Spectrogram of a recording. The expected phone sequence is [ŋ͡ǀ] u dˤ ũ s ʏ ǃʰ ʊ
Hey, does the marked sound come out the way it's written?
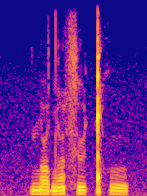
no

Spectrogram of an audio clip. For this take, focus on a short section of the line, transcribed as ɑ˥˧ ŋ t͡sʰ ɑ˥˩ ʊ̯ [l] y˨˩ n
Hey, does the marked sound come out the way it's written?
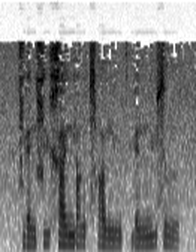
no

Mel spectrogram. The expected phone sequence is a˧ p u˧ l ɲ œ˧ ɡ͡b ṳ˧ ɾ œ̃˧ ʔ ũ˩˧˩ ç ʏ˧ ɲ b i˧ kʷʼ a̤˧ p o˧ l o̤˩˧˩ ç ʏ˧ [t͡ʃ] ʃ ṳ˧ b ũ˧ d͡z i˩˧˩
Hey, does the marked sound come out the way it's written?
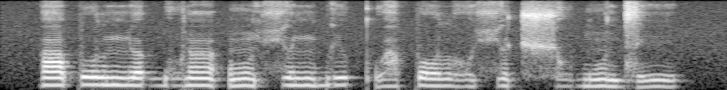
yes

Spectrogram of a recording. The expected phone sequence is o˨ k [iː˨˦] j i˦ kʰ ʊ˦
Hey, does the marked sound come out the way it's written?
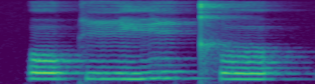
no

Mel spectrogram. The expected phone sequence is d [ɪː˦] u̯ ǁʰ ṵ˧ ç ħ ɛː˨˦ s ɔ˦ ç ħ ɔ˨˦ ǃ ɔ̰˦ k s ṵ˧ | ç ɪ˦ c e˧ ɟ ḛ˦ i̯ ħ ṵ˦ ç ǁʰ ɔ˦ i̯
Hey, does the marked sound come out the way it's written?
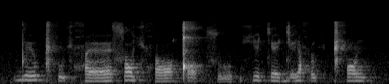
yes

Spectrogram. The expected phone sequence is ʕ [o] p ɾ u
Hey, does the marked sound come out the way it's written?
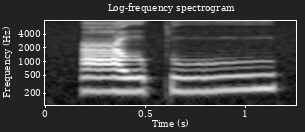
no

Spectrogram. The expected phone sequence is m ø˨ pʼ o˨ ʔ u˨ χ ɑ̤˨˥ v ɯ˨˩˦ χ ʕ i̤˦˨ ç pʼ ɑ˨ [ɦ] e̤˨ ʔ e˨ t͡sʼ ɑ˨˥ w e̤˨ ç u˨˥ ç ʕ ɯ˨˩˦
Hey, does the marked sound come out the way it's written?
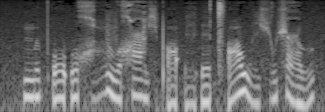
no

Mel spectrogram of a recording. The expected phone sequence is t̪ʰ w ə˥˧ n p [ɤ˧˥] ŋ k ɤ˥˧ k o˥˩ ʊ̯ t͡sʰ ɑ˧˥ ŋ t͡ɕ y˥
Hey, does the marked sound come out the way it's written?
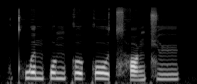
no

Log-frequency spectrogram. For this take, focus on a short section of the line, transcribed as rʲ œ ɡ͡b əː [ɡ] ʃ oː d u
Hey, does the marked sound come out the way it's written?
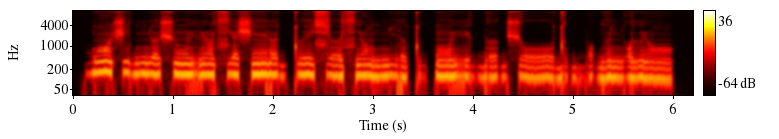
yes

